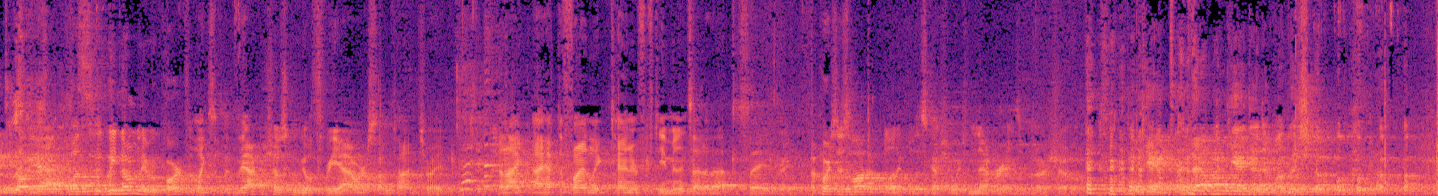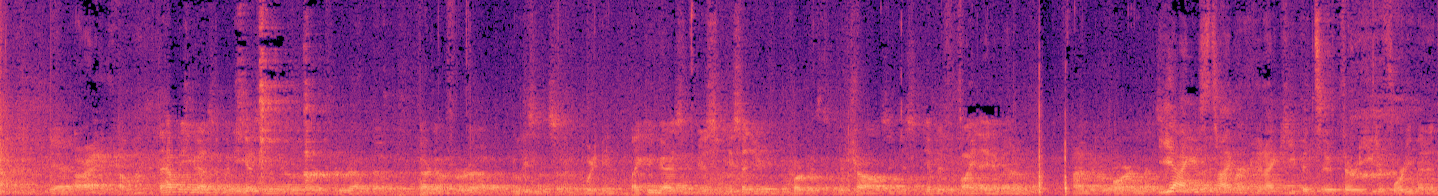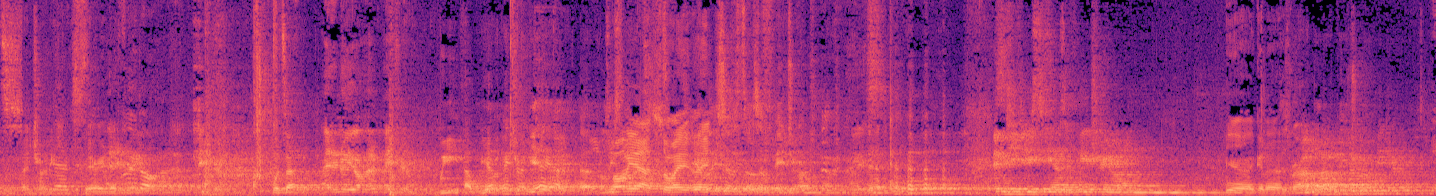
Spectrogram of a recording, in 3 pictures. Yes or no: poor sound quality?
yes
